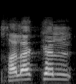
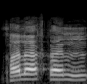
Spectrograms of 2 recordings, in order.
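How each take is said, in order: Both takes have the same delivery.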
